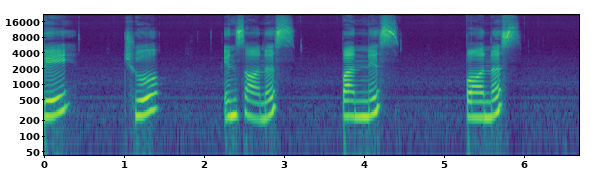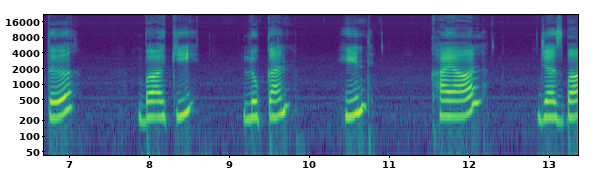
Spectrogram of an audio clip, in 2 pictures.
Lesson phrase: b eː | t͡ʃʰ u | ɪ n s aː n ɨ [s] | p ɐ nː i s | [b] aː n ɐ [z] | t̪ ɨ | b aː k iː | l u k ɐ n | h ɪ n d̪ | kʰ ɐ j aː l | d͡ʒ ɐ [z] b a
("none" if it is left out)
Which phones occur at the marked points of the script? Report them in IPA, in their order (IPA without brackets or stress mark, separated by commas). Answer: s, p, s, z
